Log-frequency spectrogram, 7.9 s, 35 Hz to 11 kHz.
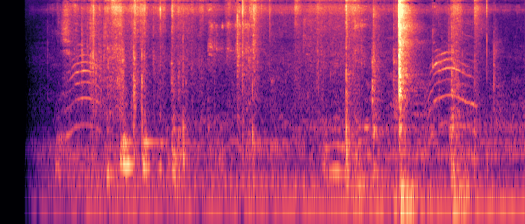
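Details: Domestic cats meowing in a compilation of popular cat clips from January 2022, with clear rising-then-falling harmonic meows near the start and again toward the end, amid background thumps, knocks and a soft voice.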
